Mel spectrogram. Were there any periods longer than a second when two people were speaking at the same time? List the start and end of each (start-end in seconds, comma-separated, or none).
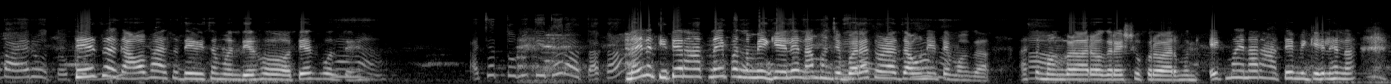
7.2-9.5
